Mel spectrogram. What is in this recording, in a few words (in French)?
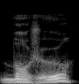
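"bonjour", French, dwarf, female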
